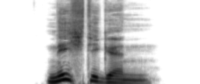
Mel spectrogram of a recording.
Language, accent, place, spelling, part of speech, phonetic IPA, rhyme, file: German, Germany, Berlin, nichtigen, adjective, [ˈnɪçtɪɡn̩], -ɪçtɪɡn̩, De-nichtigen.ogg
- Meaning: inflection of nichtig: 1. strong genitive masculine/neuter singular 2. weak/mixed genitive/dative all-gender singular 3. strong/weak/mixed accusative masculine singular 4. strong dative plural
